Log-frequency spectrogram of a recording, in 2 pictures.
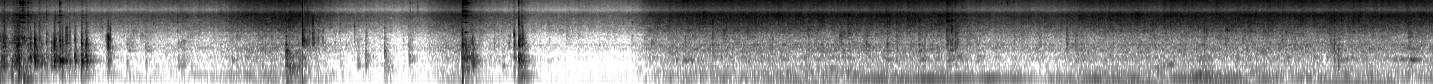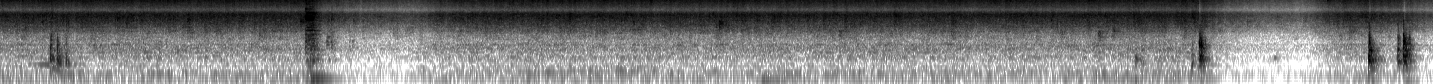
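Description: Metal fittings clink and knock as a flexible hose is handled.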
